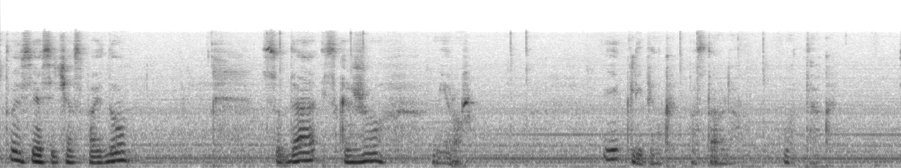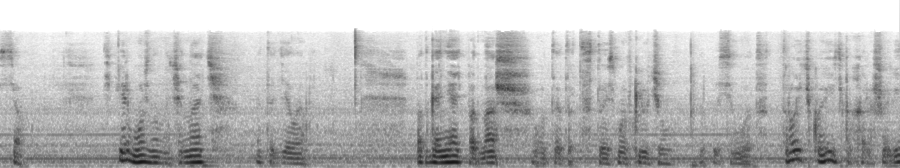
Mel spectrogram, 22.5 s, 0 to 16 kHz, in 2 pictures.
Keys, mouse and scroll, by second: 3.4 click, 4.5-7.5 drag, 8.6 click, 9.6-12.6 middle drag, 16.8-19.9 middle drag, 20.0 KP_3, 21.6-22.5 scroll up 1.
